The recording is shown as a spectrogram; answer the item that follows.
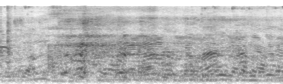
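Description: Several people talking at once: overlapping crowd chatter.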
